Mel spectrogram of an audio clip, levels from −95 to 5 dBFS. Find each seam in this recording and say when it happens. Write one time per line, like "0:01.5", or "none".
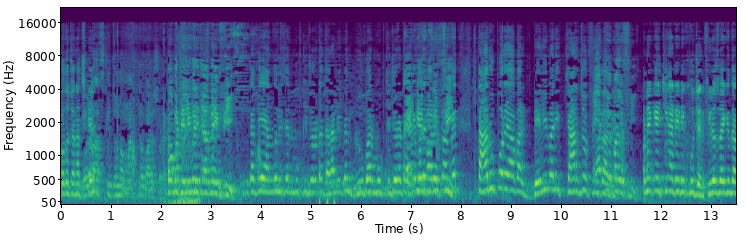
0:02.1
0:03.8
0:11.6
